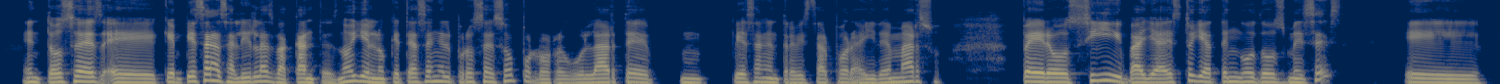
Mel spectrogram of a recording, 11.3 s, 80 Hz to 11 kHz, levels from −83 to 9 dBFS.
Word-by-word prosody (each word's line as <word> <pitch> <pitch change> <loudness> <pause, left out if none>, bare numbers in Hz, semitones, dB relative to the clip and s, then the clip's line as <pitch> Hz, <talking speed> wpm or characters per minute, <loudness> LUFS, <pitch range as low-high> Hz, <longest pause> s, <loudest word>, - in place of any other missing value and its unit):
Entonces, 170 +3 +2
eh, 150 -2 +2
que 170 - +2
empiezan 190 +8 +3
a - - +4
salir 170 -1 0
las 190 -2 +1
vacantes, 150 -1 +1
¿no? 175 +5 +1
Y 200 -1 +2
en 165 - +3
lo 150 - +1
que 160 - -2
te 170 - -3
hacen 195 +3 0
el 185 - -1
proceso, 170 +5 -3
por 190 -3 -7
lo 140 - -2
regular, 145 +3 0
te, 155 -4 -1 0.2
mm, 150 0 -1 0.2
empiezan 160 +1 -1
a - - +2
entrevistar 140 -1 -3
por 155 0 -2
ahí 145 0 -1
de 150 +2 -1
marzo. 170 -1 -2 0.6
Pero 170 -3 +5
sí, 220 +6 0
vaya, 155 -2 +2
esto 160 +7 -3
ya 185 -4 +1
tengo 175 0 -1
2 160 -3 -1
meses. 155 - -3 0.4
Eh, 145 -4 +1
160 Hz, 205 wpm, -23 LUFS, 150-175 Hz, 0.6 s, Pero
